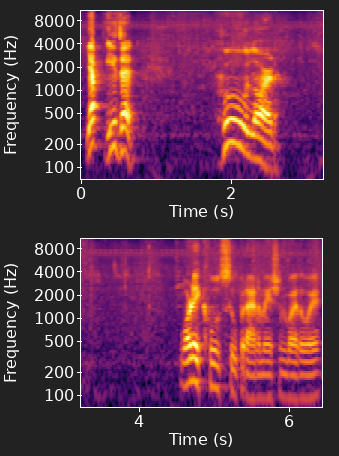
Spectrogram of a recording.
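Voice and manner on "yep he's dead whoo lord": ordinary delivery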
